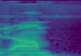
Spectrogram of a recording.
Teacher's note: राम को जब हम पुकारने के रूप में प्रयोग करते हैं उसमें भी तीन मात्रा काल का समय लगता है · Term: प्लुत स्वर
